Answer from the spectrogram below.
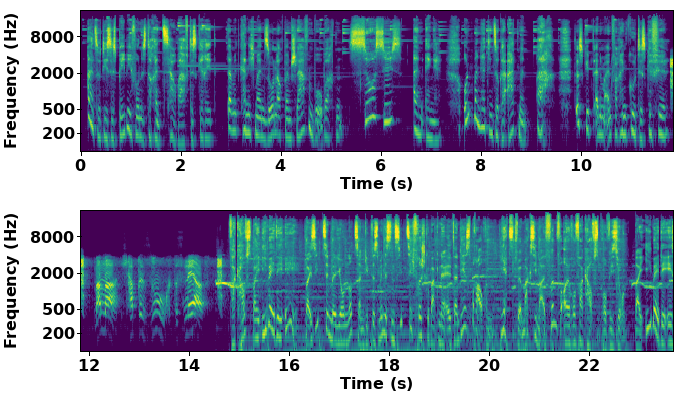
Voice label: Funkspot; ebay

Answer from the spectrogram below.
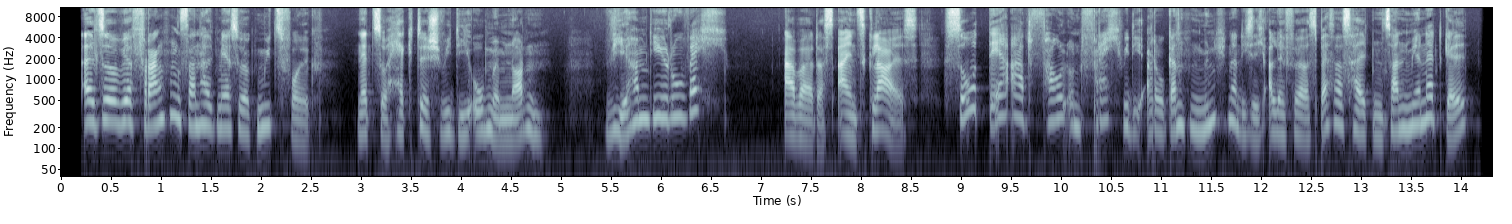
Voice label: dialekt; LOFT VOICES

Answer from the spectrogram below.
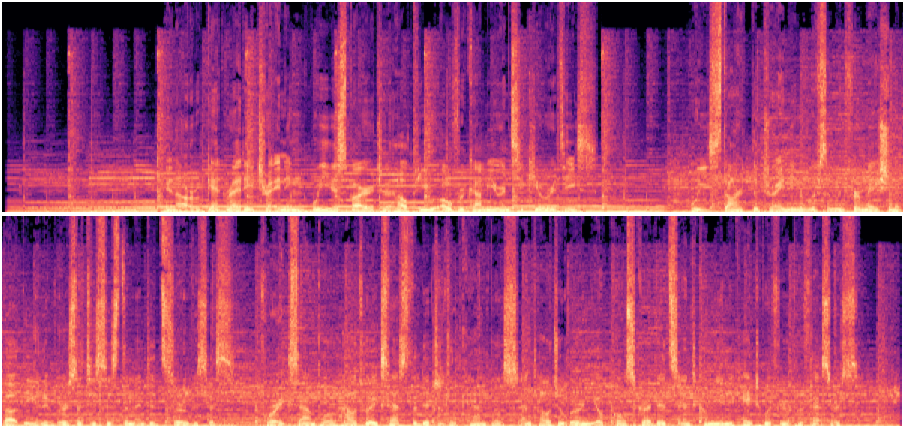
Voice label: imagefilm englisch; LOFT VOICES

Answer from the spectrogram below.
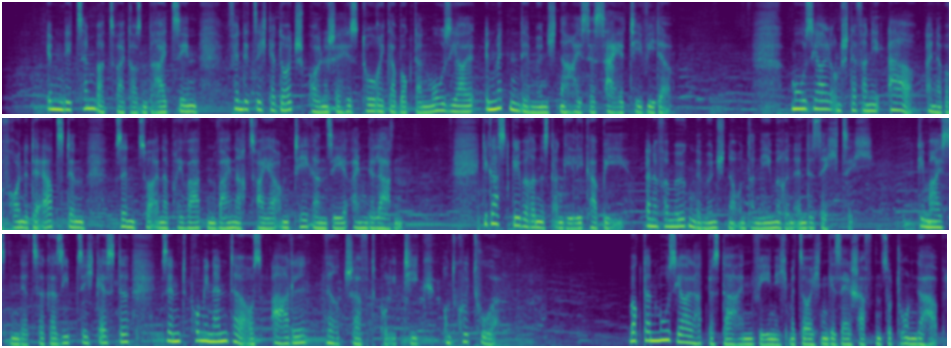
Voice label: podcast erzähler; auschwitz

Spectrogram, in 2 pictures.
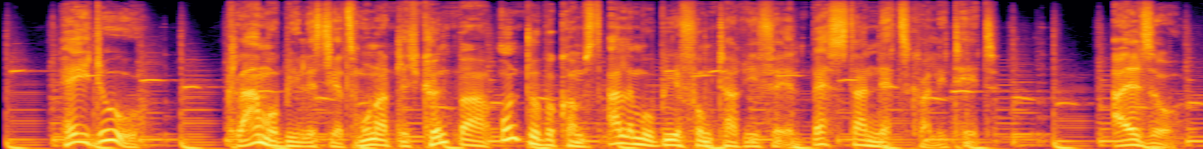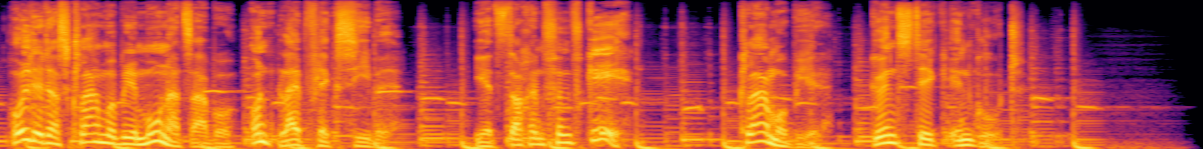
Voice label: Markenspot FUNK; Klarmobil; LOFT VOICES

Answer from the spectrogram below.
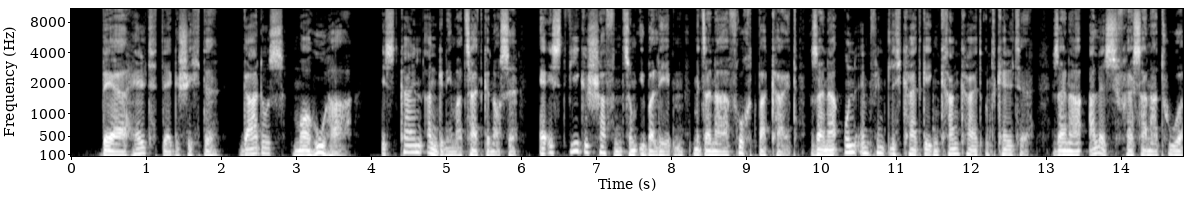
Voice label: Hoerbuch; Kabeljau

